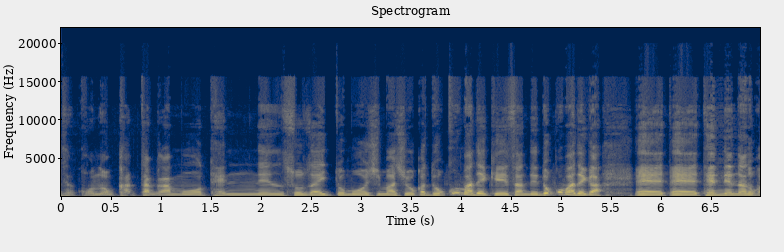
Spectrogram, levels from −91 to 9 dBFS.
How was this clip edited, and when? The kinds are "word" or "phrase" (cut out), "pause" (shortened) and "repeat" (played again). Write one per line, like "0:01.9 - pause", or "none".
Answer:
0:06.1 - repeat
